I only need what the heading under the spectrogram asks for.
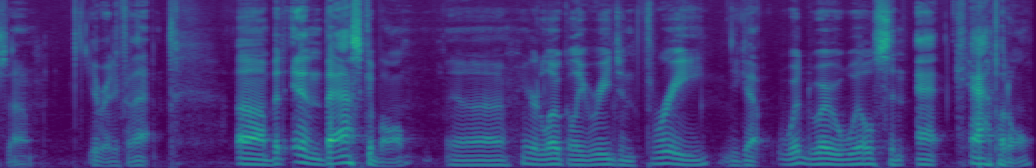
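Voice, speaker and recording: Using an ordinary speaking voice, the man talks at a moderate speed, his pitch fairly low and varying in a normal way. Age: 50s. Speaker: podcast host and sports announcer. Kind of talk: casual sports chat. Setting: studio.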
